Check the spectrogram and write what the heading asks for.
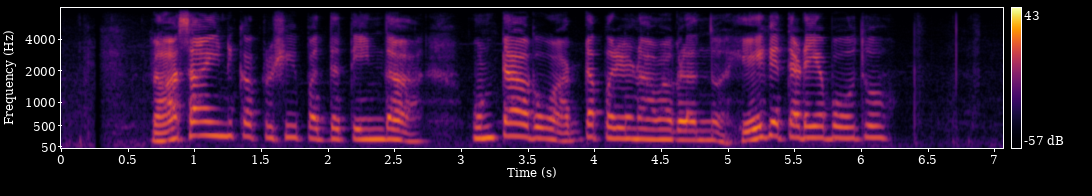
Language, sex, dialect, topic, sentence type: Kannada, male, Mysore Kannada, agriculture, question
